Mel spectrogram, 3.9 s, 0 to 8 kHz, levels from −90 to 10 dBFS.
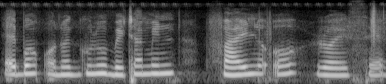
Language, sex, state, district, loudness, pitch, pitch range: Bengali, female, Assam, Hailakandi, -16 LUFS, 250 Hz, 230-265 Hz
